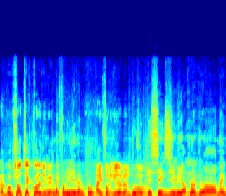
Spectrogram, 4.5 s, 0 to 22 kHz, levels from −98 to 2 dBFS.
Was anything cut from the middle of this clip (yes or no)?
yes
